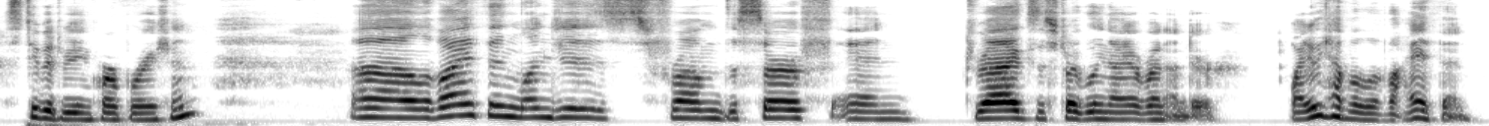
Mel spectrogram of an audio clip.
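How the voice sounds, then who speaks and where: A woman's voice: medium pitch, unhurried. A woman co-hosting a casual discussion, reading a script aloud and commenting on it in an opinionated, argumentative way. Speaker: podcast co-host.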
